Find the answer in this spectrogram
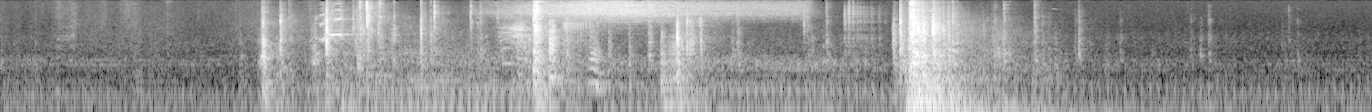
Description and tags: Sound of a screen door opening and closing.
door-closing, field-recording, outdoor, screen-door, summer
